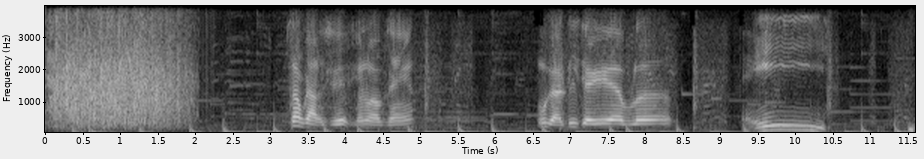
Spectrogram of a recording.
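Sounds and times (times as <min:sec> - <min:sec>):
applause sound effect: 0:00.0 - 0:02.1
speech: 0:03.3 - 0:05.0, 0:06.6 - 0:08.5, 0:09.3 - 0:10.5.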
